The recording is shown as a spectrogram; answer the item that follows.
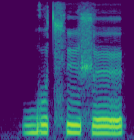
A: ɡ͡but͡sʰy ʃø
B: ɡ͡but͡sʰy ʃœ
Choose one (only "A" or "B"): A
